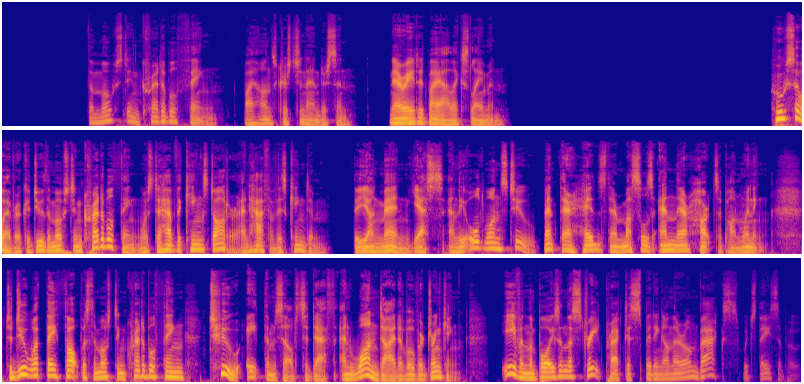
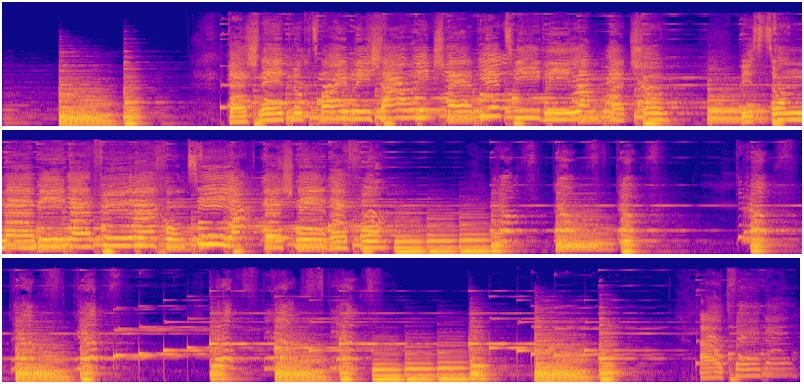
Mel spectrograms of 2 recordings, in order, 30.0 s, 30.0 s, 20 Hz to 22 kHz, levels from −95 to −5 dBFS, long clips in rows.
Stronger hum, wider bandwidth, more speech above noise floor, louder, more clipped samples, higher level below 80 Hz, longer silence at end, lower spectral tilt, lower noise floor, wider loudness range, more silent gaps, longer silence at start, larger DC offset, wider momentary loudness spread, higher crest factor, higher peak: neither; about the same, 16 kHz vs 16.5 kHz; first, over 65 dB vs 33 dB; second, -25 LUFS vs -19 LUFS; neither; second, -42 dBFS vs -36 dBFS; first, 0.3 s vs 0.1 s; about the same, -5.5 dB/octave vs -5.5 dB/octave; first, under -90 dBFS vs -50 dBFS; first, 9 LU vs 5 LU; first, 4.46-4.85 s, 6.39-9.61 s, 14.16-14.38 s, 26.11-26.19 s vs none; first, 1.1 s vs 0.05 s; neither; about the same, 13 LU vs 11 LU; first, 20 dB vs 14 dB; about the same, -4 dBFS vs -4 dBFS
